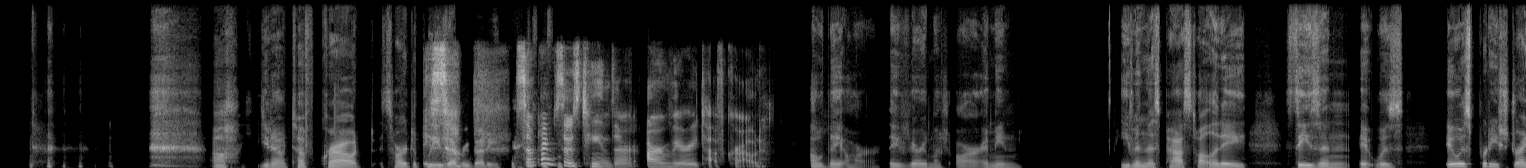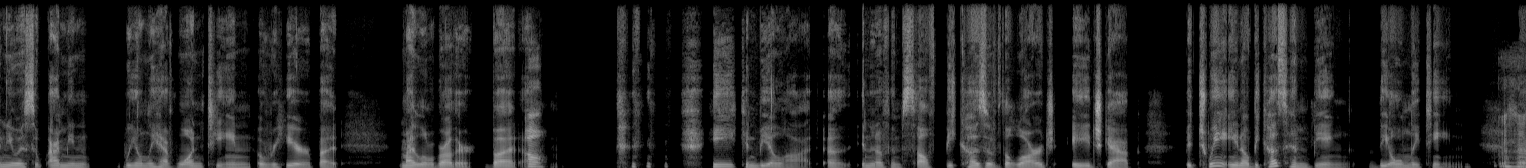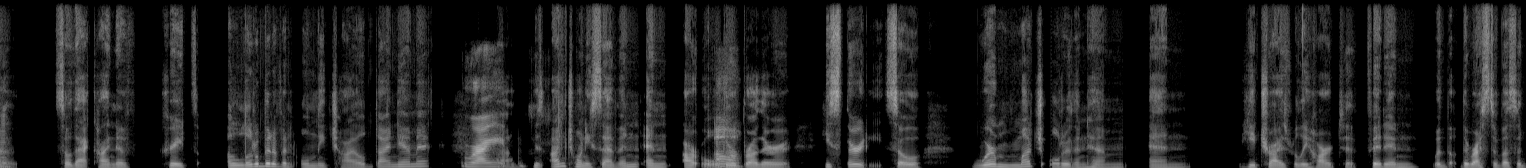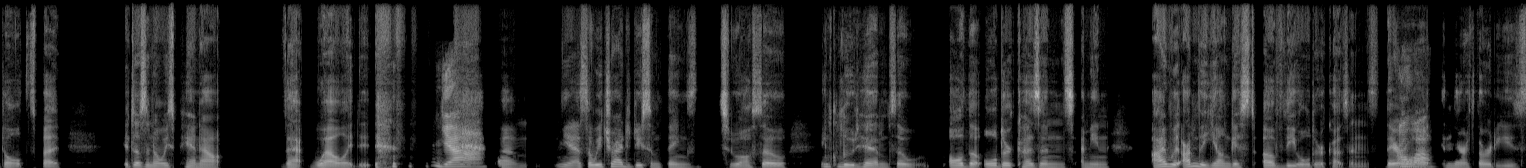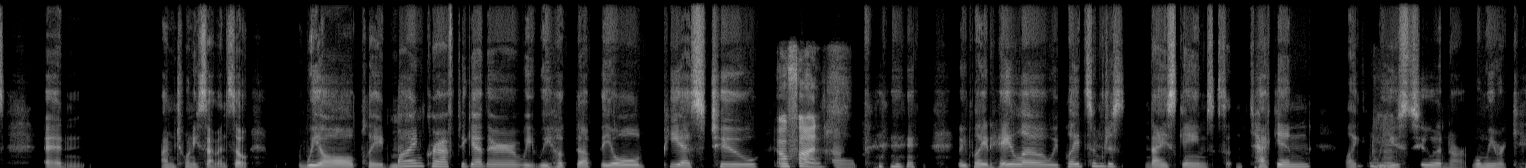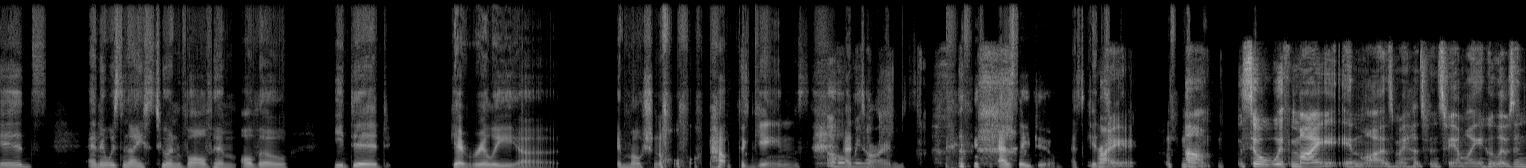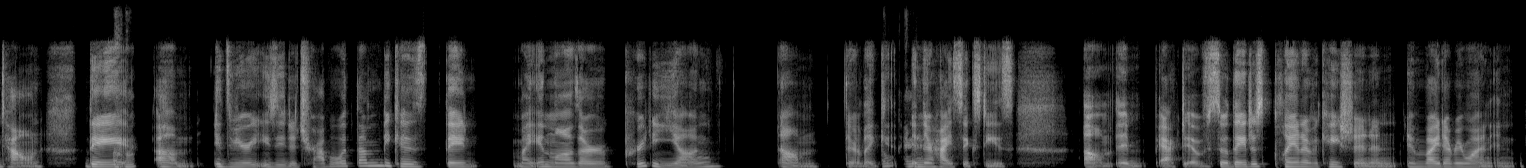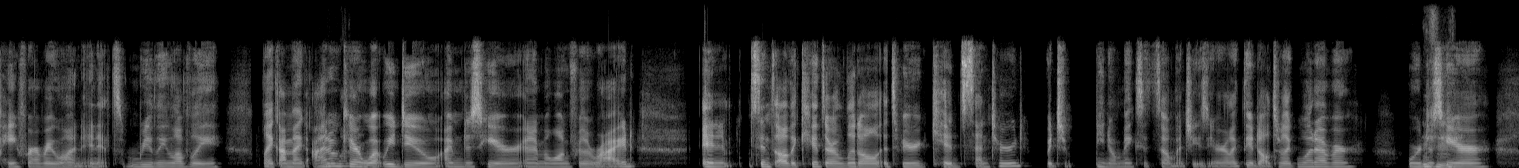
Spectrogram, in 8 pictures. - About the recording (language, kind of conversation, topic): English, unstructured, How do you usually spend time with your family?
- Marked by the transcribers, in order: chuckle; tapping; laughing while speaking: "Eh, some"; chuckle; giggle; giggle; giggle; other background noise; laughing while speaking: "emotional about the games"; chuckle; giggle; chuckle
